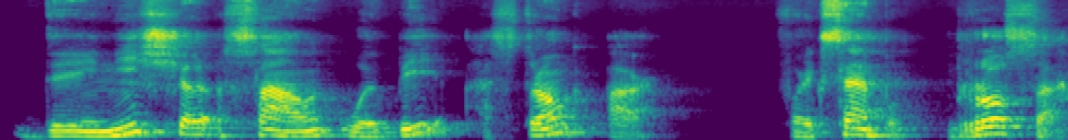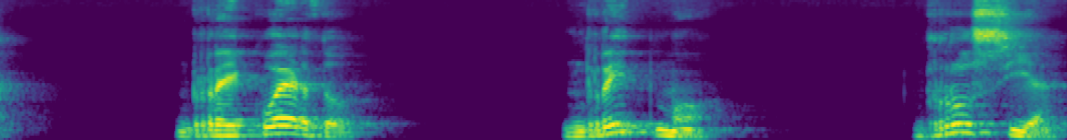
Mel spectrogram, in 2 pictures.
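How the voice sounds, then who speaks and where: A man giving a scripted pronunciation lesson as a teacher, measured and carefully enunciating example words with rolled Rs. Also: on the high side, fairly bright tone. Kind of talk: scripted instructional narration.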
